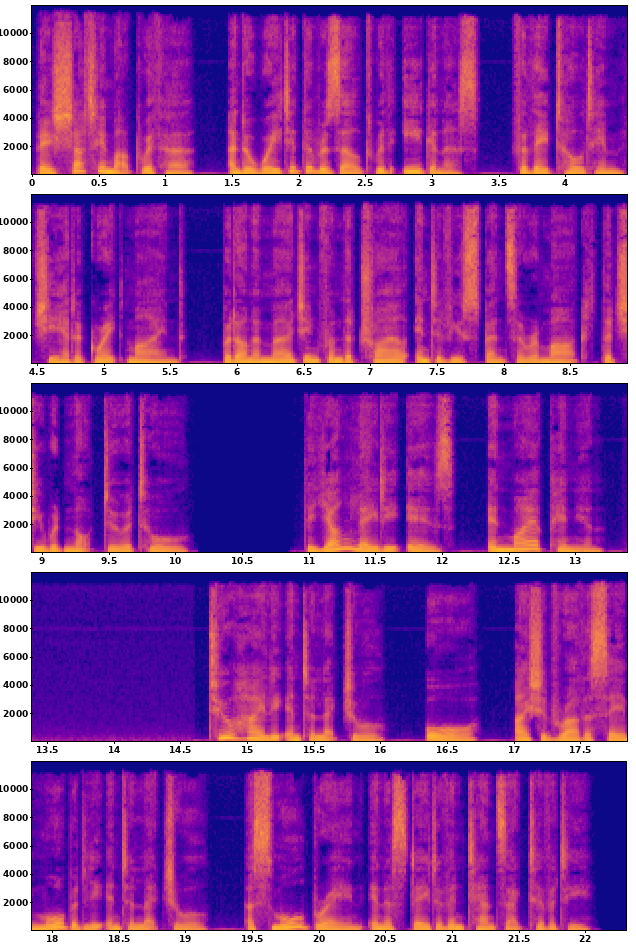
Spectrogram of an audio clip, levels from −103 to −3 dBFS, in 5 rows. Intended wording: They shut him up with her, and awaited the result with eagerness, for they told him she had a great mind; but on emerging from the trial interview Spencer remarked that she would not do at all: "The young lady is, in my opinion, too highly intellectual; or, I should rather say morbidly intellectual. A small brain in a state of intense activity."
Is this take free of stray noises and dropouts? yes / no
yes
